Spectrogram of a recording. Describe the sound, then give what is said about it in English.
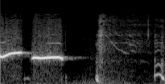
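A person whistles an imitation of a finch's song: a steady, clear high note broken by a brief gap, followed by a few quick, chirpy rising and falling whistles. “What's a finch sound like?”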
